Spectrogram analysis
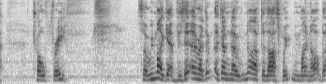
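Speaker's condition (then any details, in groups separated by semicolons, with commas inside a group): Cerebral palsy; back surgery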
